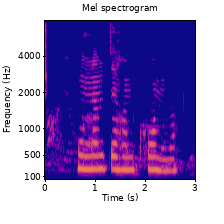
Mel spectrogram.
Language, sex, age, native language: Icelandic, male, 9, Icelandic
